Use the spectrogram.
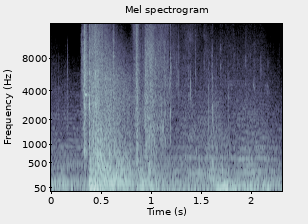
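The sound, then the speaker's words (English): A rifle gunshot as a sniper fires at a lumbering creature advancing on a building: one loud, booming shot with a long rumbling decay, followed by another fainter burst. “The sniper's bullet hits Nemesis, but he strides on unharmed. The sniper, who shoots on target again, Nemesis keeps coming.”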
